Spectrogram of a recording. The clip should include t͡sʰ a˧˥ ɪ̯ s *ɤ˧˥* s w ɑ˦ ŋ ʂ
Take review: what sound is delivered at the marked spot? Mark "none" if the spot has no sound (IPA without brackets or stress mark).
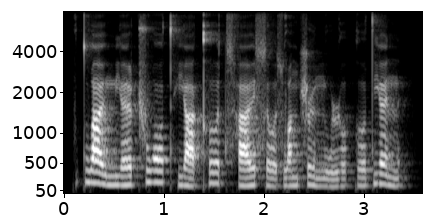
ɤ˨˩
